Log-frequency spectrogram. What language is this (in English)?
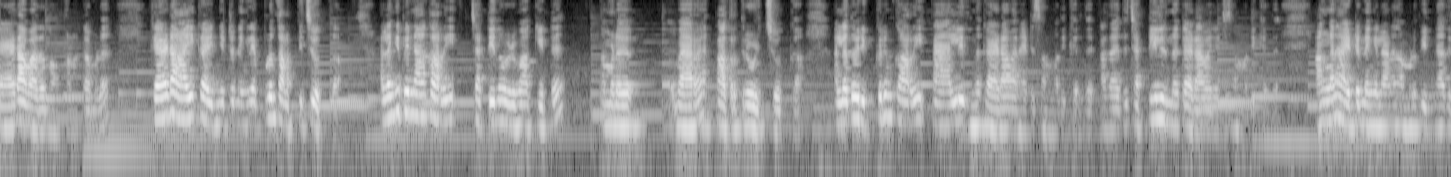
Malayalam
